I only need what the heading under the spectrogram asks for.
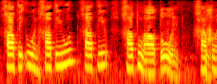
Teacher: حذفت الهمزة الهمزة حذفت لكن تحولت الكسرة التي قبلها تحولت الكسرة إلى ضمة لتناسب الواو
